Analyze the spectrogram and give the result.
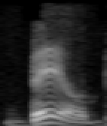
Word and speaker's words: Bel: And they, because the, uh, the Canaanites, they call them Baal, which is B-A-A-L, but the Armenians called him Bel, B-E-L.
